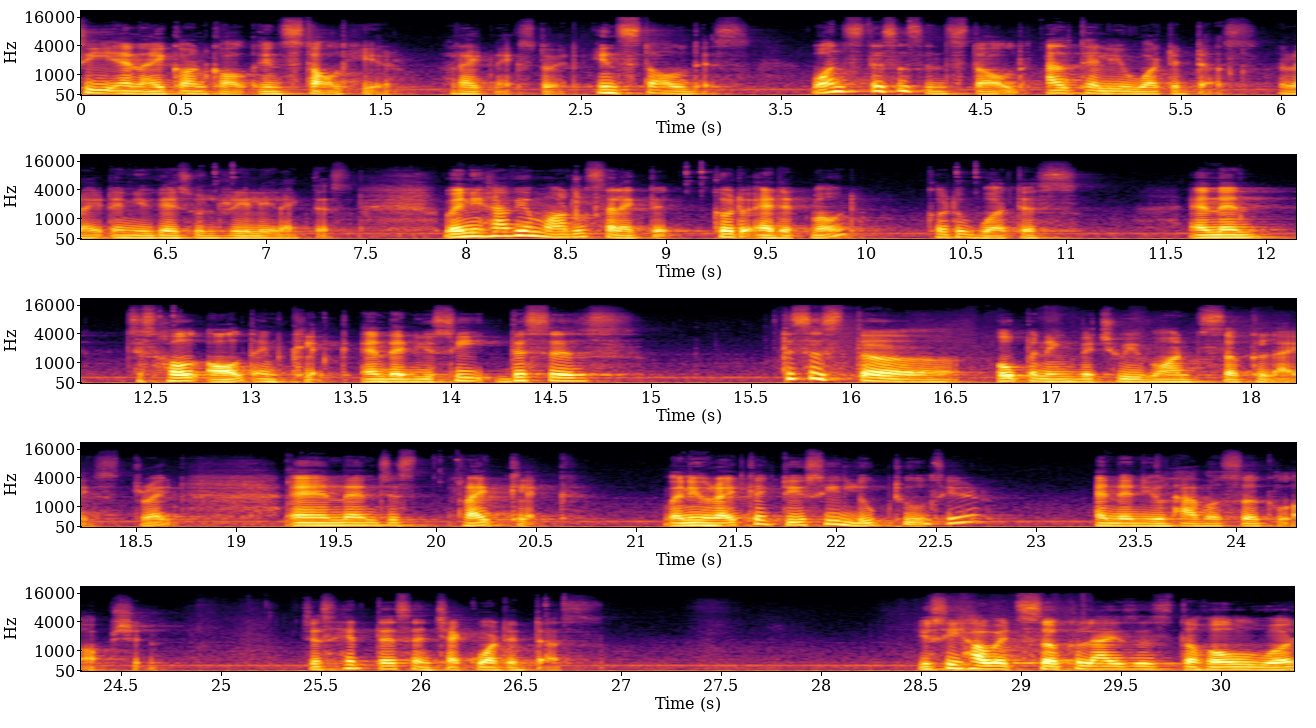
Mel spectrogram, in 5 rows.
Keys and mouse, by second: 4.9 middle click, 5.8-6.1 shift+middle drag, 8.5 Tab, 10.4 click, 20.0-26.7 right drag.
